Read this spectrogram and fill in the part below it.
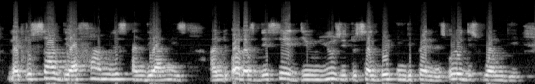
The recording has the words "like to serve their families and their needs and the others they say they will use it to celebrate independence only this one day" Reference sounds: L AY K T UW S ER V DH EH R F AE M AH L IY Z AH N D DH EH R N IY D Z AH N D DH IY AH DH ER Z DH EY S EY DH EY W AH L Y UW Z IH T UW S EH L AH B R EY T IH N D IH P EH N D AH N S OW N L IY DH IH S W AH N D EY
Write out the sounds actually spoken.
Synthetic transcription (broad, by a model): L AY K T UW S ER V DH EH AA F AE M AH L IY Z AH N D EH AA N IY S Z AH N D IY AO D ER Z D EY S EY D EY W AH L Y UW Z IH T UW S EH L AH B R EY T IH N D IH P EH N D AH N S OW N L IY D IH S W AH N D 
